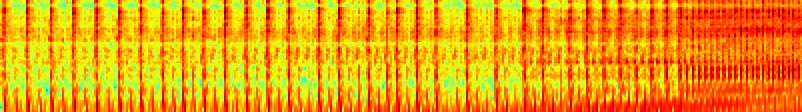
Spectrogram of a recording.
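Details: Early Villiers Marvil two-stroke engine, first start in about six years, on half choke: crisp even popping beat quickening toward end, firing cleanly with no misses; owner notes little smoke at first; normal running.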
